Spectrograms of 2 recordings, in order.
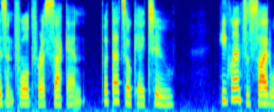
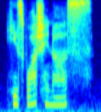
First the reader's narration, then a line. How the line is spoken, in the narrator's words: he warns softly, but he's smiling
